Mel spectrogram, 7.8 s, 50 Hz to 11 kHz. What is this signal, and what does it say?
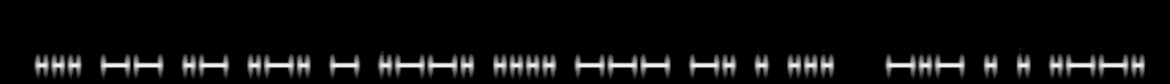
Morse code, heard as a keyed tone, about 22 wpm, 700 Hz. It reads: SMARTPHONES KEEP
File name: Difficult Sentences with Hints - 22wpm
